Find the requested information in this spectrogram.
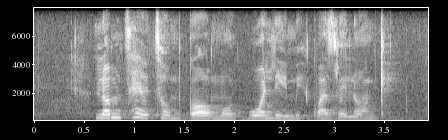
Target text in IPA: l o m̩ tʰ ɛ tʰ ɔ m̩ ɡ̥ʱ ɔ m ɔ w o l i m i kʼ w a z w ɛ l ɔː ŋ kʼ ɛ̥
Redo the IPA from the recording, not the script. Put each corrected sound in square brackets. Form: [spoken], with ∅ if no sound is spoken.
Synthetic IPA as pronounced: l o m̩ tʰ ɛ tʰ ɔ m̩ ɡ̥ʱ ɔ m ɔ w o l i m i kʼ w a z w ɛ l ɔː ŋ kʼ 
